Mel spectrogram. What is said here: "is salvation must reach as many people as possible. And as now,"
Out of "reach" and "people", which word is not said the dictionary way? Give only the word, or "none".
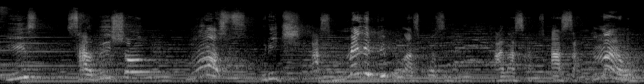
none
